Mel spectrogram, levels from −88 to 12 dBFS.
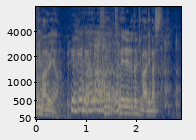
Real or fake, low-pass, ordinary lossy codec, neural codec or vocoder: fake; none; none; codec, 16 kHz, 16 kbps, FunCodec, trained on Chinese and English, 50 frames a second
